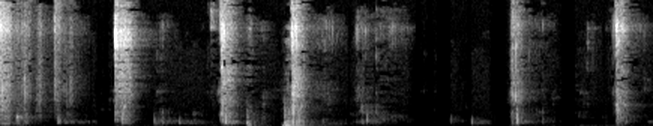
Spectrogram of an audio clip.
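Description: Someone biting into and chewing a kebab sandwich, heard close up: a string of short, separate mouth sounds, the loudest about one and two seconds in.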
